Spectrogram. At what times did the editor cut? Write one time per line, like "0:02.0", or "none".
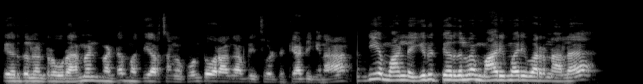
0:03.6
